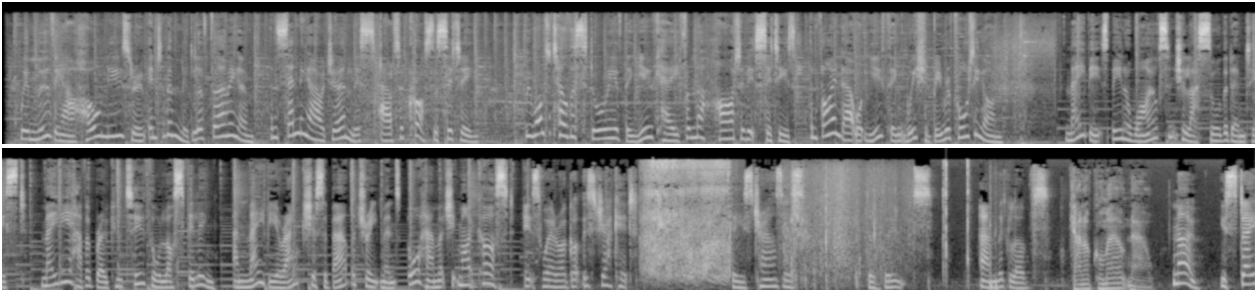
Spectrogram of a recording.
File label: authentic midlands, Warm Sexy Versatile Female Voice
